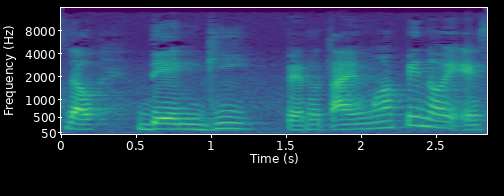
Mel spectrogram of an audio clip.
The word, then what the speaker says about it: dengue: Ah sa mga libro ang sabi nila ang pag-pronounce daw dengge. Pero tayong mga Pinoy eh sanay na sa dengge. So denge na ang gagamitin ko.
